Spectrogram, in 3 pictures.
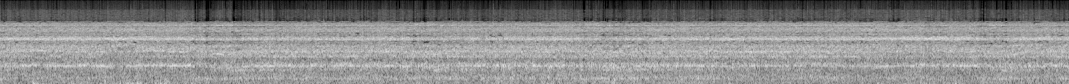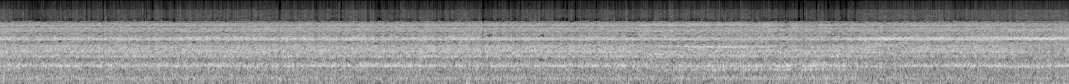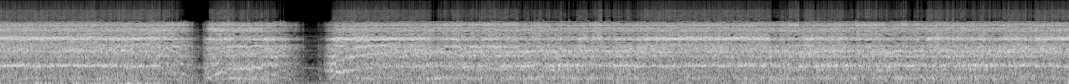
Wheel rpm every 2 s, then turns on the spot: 230, 230, 230, 230, 230, 230, 230, 230, 230, 220, 220, 170, 130, 220, 220, 230.
none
